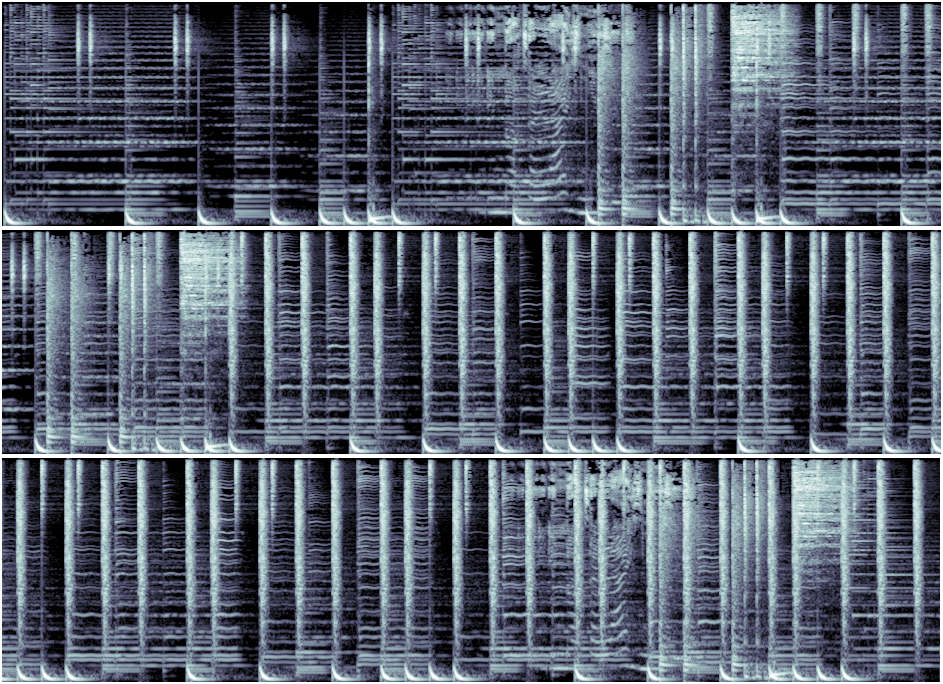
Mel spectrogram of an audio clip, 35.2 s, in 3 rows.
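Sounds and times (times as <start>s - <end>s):
Afrobeats music: 0.0s - 35.1s.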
